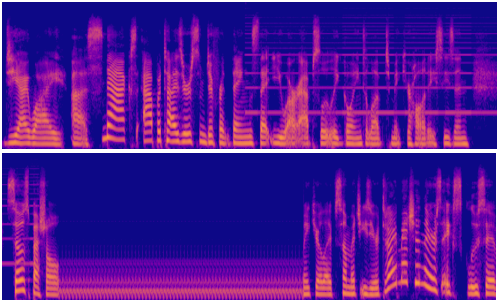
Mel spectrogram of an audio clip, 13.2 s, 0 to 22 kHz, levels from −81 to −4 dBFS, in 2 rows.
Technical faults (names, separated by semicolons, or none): USB whine; system hang loop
